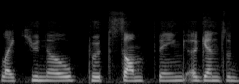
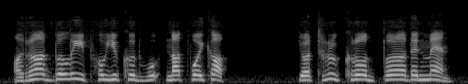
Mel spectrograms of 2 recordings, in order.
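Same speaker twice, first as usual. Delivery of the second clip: put-on Russian accent, higher; 3 semitones higher than usual. Voicing a character who wouldn't wake up in the wardrobe: russian accent. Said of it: "it's the one with the Russian, uh, accent".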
